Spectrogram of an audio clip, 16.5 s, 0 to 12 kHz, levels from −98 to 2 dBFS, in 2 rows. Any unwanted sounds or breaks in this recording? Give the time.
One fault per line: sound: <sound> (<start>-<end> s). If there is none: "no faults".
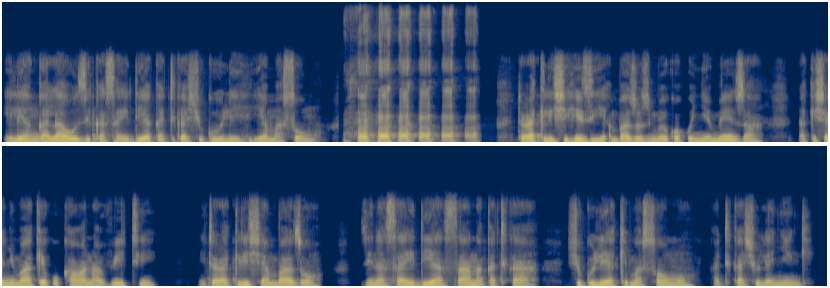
sound: laugh (3.4-4.8 s)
